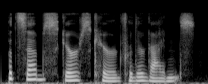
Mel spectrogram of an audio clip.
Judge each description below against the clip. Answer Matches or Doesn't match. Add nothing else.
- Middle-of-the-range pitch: Matches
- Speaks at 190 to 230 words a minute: Matches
